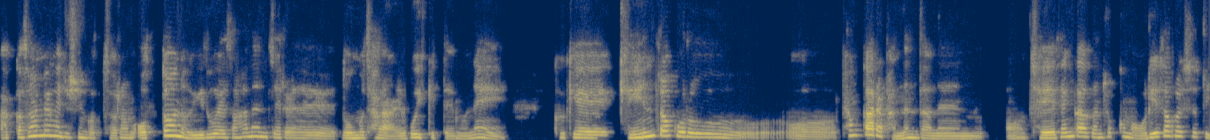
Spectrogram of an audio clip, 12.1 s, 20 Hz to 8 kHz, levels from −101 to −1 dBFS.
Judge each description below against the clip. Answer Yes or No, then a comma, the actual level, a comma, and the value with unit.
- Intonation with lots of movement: Yes, wide, 6.8 semitones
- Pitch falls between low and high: Yes, medium, 180 Hz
